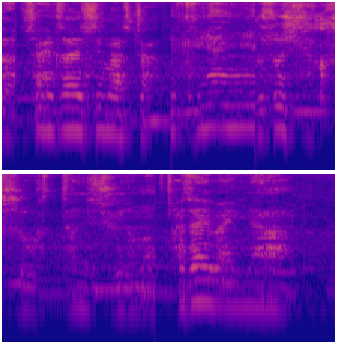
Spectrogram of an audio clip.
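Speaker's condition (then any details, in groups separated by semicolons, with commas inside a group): Tongue cancer, partial glossectomy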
